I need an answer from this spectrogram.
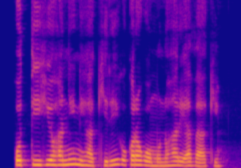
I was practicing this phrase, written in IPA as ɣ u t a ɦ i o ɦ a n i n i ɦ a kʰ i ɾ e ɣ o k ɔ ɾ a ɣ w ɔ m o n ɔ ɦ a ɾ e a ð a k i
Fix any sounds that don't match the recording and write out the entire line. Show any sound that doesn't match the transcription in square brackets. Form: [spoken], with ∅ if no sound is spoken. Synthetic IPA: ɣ [o] t [i] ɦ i [ɔ] ɦ a n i n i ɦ a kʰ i ɾ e ɣ o k ɔ ɾ a ɣ w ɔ m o n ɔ ɦ a ɾ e a ð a k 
